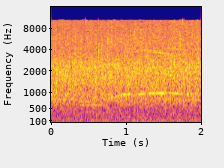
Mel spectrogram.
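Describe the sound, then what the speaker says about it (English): Continuous applause, a dense even roar of many hands clapping at constant loudness throughout, with no talking. "I can clap all day"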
